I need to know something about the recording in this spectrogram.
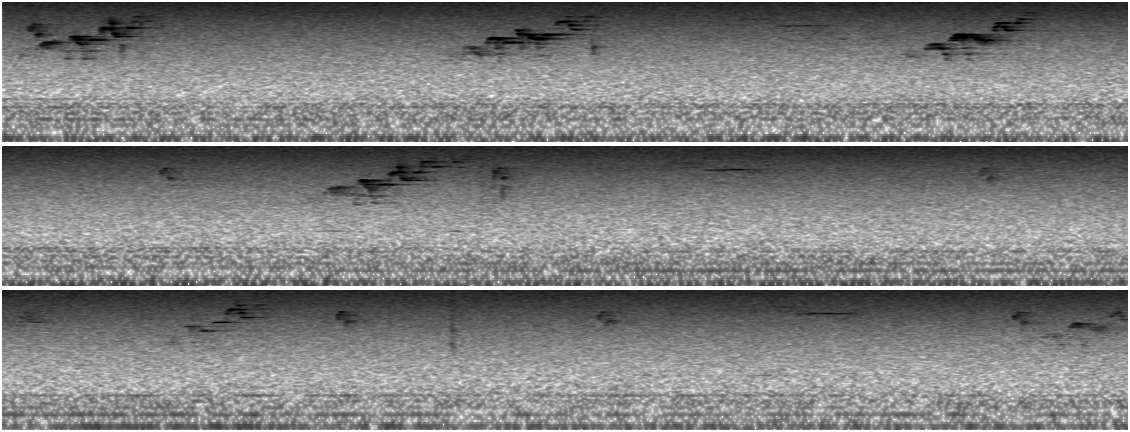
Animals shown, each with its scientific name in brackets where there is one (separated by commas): Swainson's Thrush (Catharus ustulatus), Blue-headed Vireo (Vireo solitarius), Yellow-bellied Flycatcher (Empidonax flaviventris), Black-throated Green Warbler (Setophaga virens)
